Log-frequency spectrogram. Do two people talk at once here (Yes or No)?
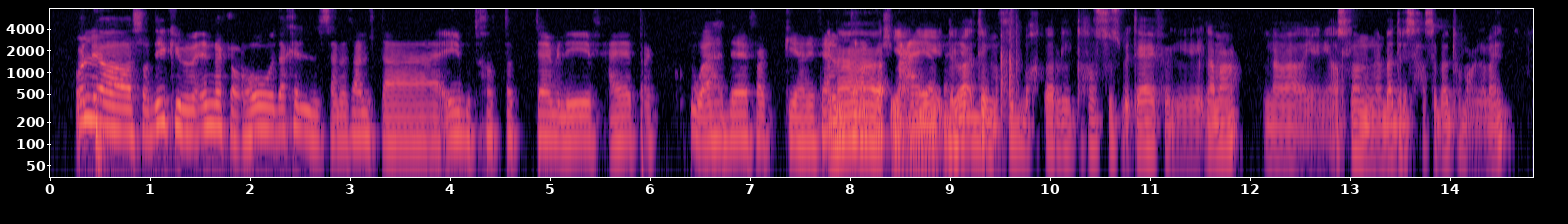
Yes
